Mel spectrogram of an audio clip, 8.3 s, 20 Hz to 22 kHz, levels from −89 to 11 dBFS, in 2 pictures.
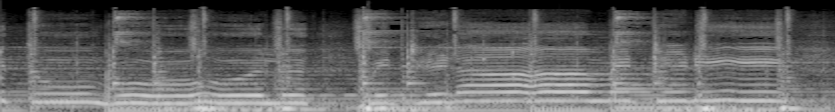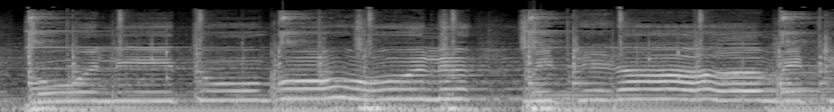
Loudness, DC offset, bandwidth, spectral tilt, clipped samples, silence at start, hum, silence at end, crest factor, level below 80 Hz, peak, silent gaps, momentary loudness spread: -13 LUFS; under 0.1%; 17.5 kHz; -5.5 dB/octave; under 0.1%; 0 s; none; 0 s; 12 dB; -24 dBFS; 0 dBFS; none; 6 LU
